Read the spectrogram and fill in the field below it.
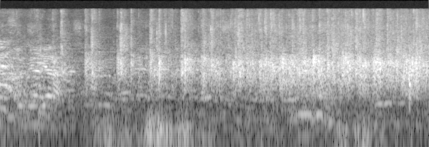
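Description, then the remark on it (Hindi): An audience claps steadily throughout, a dense, even patter of many hands that stays at a fairly constant level without any voices rising above it. “ताली बजाने का मतलब है आपको बहुत अच्छा लगा, तो अब इस पे अमल करो।”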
